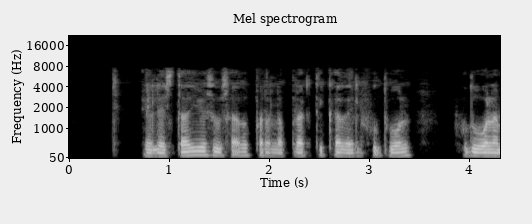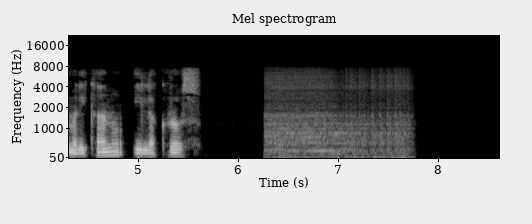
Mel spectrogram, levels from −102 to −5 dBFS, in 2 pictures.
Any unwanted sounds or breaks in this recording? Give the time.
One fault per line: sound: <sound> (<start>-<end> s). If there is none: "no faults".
sound: squeak (6.3-7.8 s)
